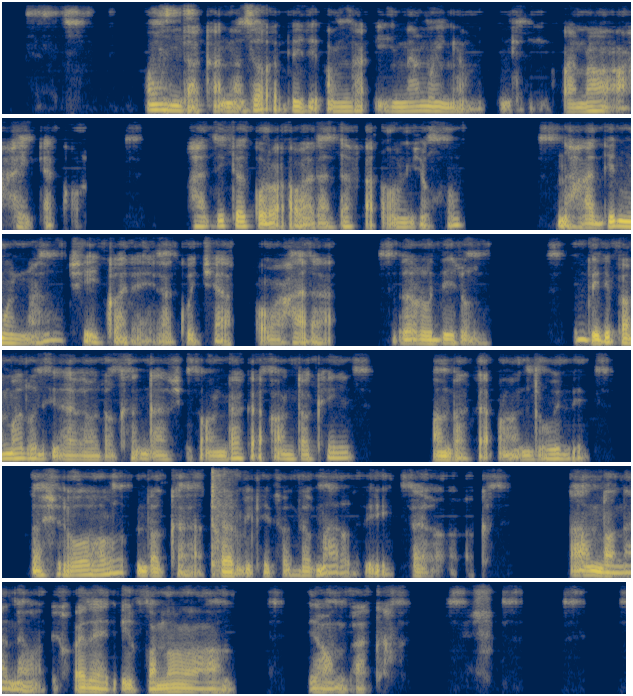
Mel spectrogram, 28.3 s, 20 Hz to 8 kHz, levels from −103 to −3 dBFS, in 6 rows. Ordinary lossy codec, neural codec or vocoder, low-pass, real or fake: Opus, 64 kbps; codec, 16 kHz, 2 kbps, FunCodec, trained on LibriTTS, 25 frames a second; 7.2 kHz; fake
